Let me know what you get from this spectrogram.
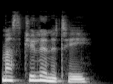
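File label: "masculinity", British English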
